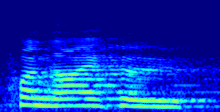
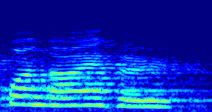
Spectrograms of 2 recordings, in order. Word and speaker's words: Whangaihu: where she comes from to pronounce the WH as a wh, and I acknowledge that. It's difficult to unlearn things. So to say Whangaihu when I've always driven across it and over it and around it and pronounced it Whangaihu is something that I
